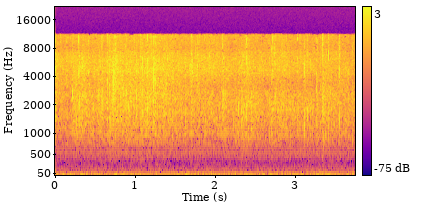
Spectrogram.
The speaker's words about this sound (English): Can you clap again for Peter just a little?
